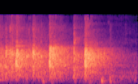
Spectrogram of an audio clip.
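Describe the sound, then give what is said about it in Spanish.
An audience applauds for the Lord Jesus Christ at a church service, many hands clapping in a dense, steady patter with a few louder bursts standing out, gradually tapering off toward the end. “Regale un fuerte aplauso al nuestro Señor Jesucristo.”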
